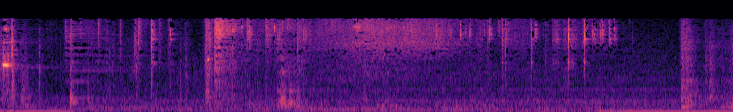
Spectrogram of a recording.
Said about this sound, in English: After the beans are done roasting, they are poured out of the steel drum and into a stainless steel bowl.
